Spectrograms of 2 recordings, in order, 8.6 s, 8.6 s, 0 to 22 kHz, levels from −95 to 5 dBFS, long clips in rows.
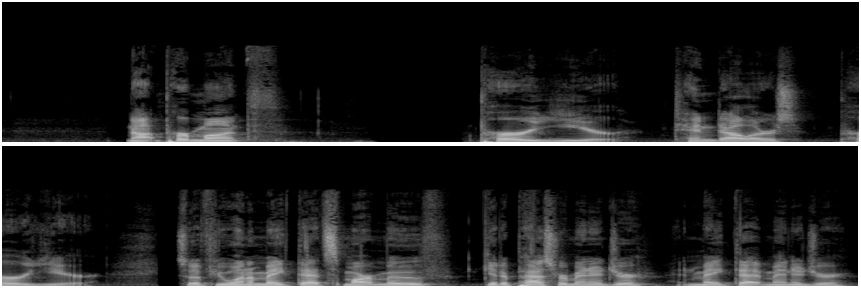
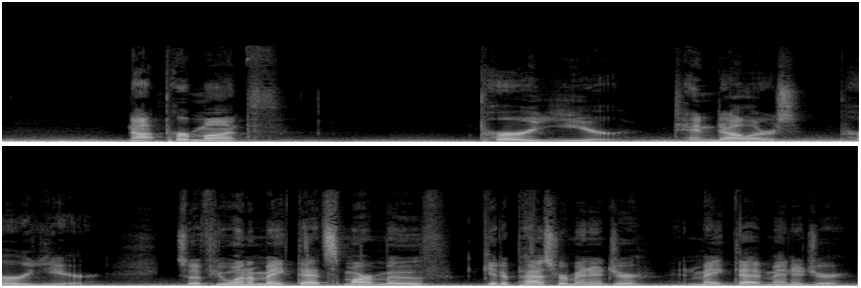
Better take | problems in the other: first | low rumble; noticeable; throughout; 15 dB below the speech

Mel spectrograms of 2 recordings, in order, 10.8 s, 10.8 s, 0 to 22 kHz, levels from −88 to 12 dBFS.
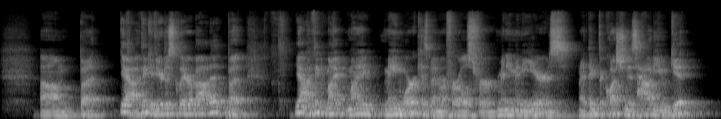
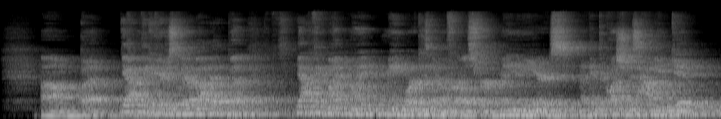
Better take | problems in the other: first | room echo; strong; dies away in 2.6 s; slight in the first // off-mic speech; far; somewhat distant in the first

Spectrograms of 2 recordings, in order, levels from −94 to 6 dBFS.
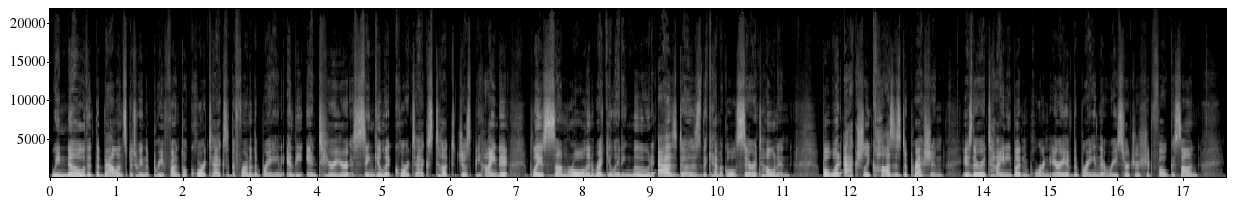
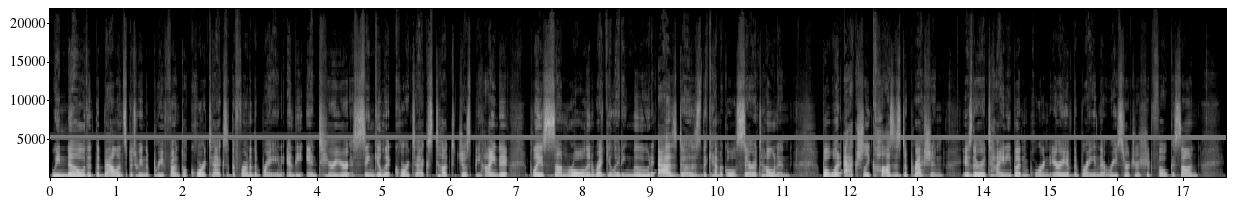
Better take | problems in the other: first | high-pitched whine; faint; throughout; 5.5 kHz, 20 dB below the speech

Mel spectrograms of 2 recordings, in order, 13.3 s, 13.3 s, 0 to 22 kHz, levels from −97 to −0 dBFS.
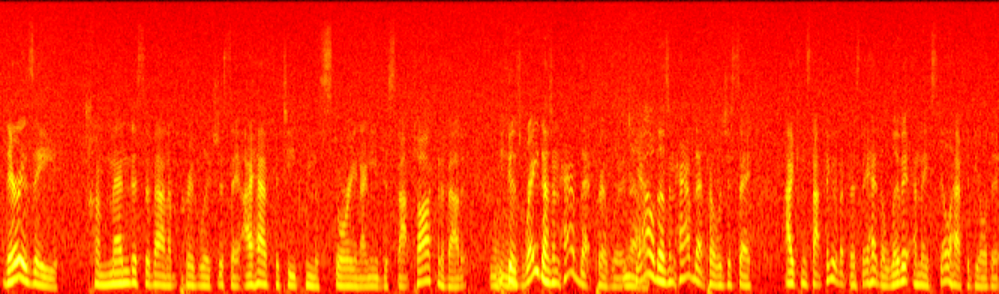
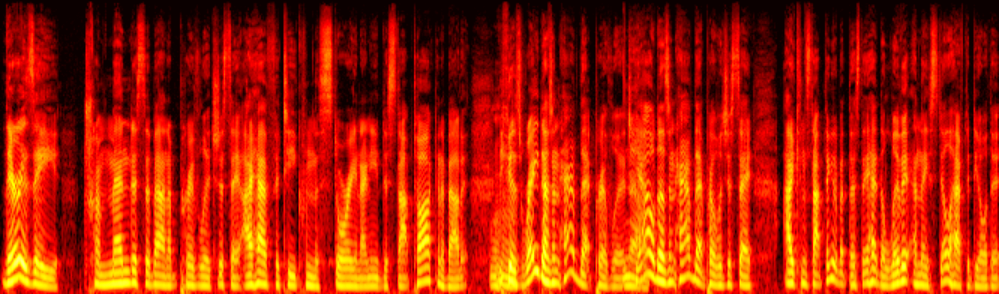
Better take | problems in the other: second | hiss; loud; throughout; 9 dB below the speech

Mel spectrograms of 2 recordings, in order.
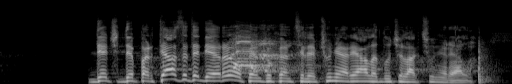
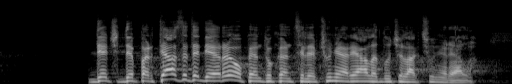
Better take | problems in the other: second | alarm; loud; at 2.5 s; peak 1 dB above the speech // door banging; faint; at 5 s; peak 15 dB below the speech

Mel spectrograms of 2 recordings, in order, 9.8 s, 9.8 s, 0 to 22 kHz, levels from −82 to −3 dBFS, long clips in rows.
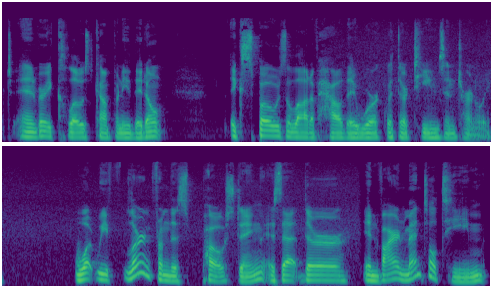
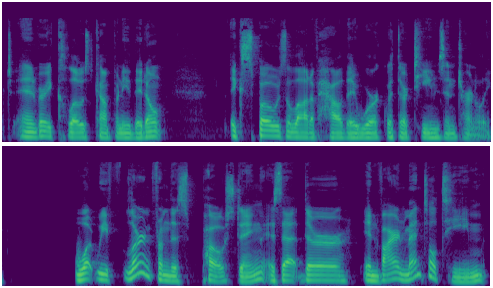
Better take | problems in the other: second | hiss; faint; from 3.5 to 8.5 s; 25 dB below the speech

